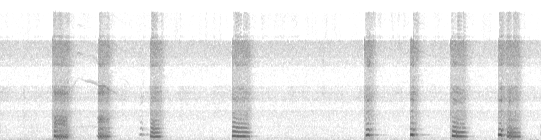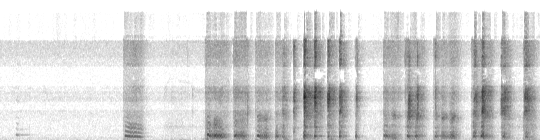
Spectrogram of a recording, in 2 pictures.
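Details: Pet meerkat being tickled during play, reacting and trying to push the tickling hand away; short squeaky chirps scattered through the first seconds, then a dense burst of rapid, harsher chirping calls toward the end.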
